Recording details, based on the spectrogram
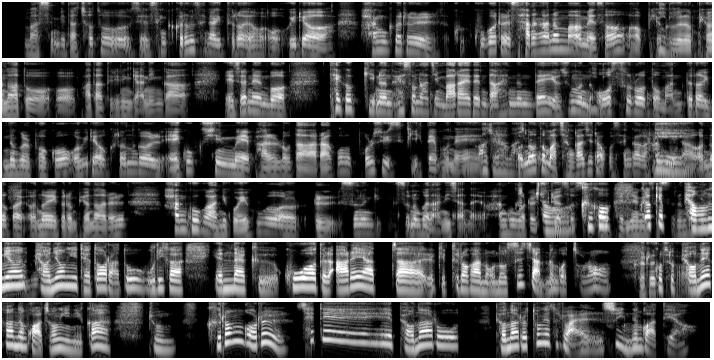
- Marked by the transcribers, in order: none
- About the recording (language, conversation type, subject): Korean, podcast, 언어 사용에서 세대 차이를 느낀 적이 있나요?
